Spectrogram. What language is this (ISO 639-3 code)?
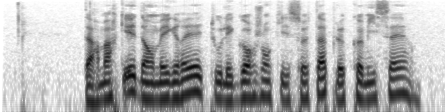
fra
